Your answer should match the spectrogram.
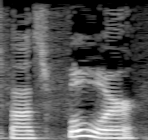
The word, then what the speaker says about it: phosphoric: And we said for phosphorus and sulfur, we keep that extra syllable in. So this is phosphoric acid, no hydro in front.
